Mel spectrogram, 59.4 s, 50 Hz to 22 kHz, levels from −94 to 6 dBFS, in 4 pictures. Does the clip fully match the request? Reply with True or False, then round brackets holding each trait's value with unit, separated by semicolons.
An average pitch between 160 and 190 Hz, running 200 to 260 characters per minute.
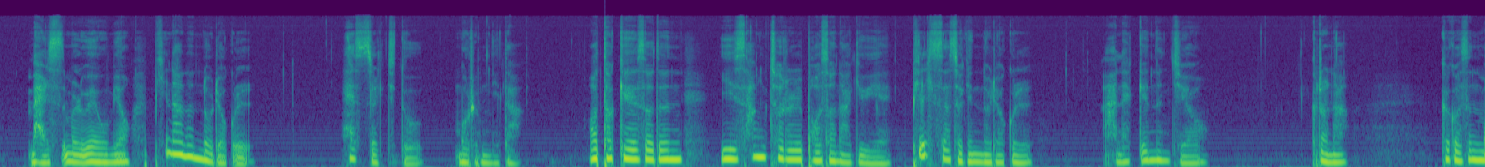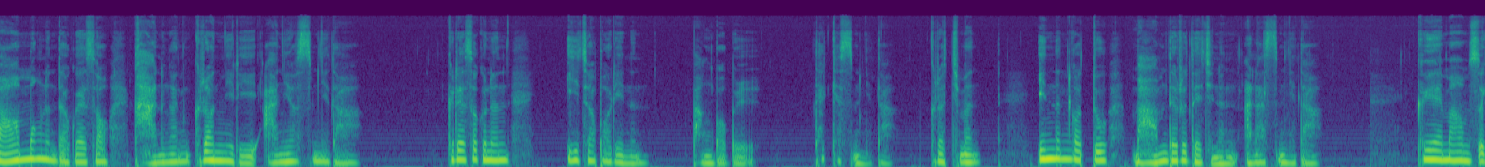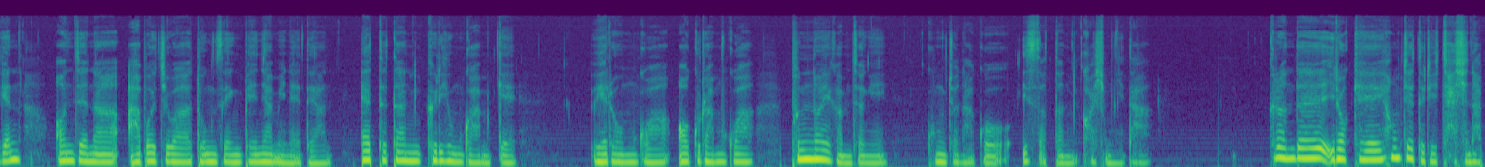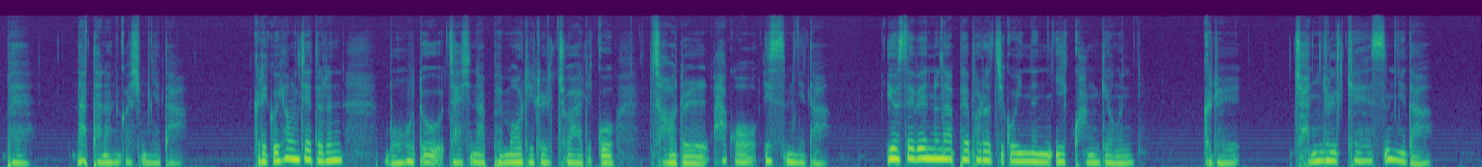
False (135 Hz; 245 characters per minute)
